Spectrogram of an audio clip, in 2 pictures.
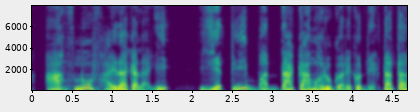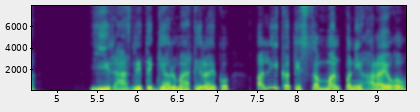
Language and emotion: Nepali, disgusted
